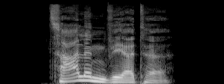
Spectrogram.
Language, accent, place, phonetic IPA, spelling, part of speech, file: German, Germany, Berlin, [ˈt͡saːlənˌveːɐ̯tə], Zahlenwerte, noun, De-Zahlenwerte.ogg
- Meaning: nominative/accusative/genitive plural of Zahlenwert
